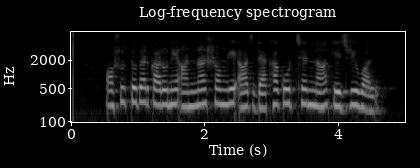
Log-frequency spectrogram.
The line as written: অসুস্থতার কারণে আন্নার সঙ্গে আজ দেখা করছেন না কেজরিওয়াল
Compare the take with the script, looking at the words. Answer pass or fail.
pass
